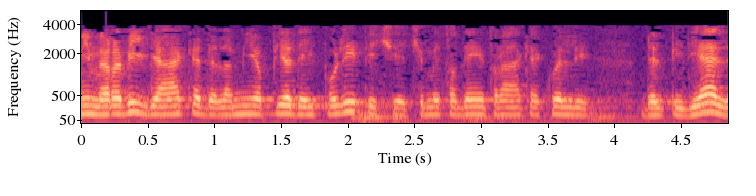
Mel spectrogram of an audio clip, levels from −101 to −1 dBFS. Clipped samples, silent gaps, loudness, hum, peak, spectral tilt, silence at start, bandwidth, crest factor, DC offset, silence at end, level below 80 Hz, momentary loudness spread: under 0.1%; none; -19 LUFS; none; 0 dBFS; -11 dB/octave; 0 s; 4.1 kHz; 18 dB; 0.5%; 0 s; -48 dBFS; 9 LU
